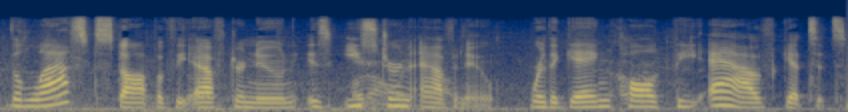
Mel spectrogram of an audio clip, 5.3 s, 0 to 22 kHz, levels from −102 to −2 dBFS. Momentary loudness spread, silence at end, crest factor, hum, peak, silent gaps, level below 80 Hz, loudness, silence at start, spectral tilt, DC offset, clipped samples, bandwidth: 9 LU; 0 s; 20 dB; none; -8 dBFS; none; -52 dBFS; -28 LUFS; 0 s; -4 dB/octave; under 0.1%; under 0.1%; 12 kHz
